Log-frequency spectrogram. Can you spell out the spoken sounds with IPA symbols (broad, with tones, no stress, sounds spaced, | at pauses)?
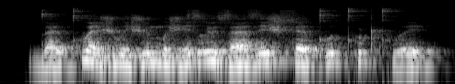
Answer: d̪ æ˩˧ e̯ kʷʰ æ˥˩ e̯ ʒ u˧˩ e̯ ʒ ʏ˥ m ə˧˩ ʒ e˥ z l ʏ˥˩ z æ˩˧˩ z e˥ ʒ x ɛ˧˩ kʷʼ ɛ˥ kʷʰ ə˥ ʈ kʷʰ ə˩˧ e̯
